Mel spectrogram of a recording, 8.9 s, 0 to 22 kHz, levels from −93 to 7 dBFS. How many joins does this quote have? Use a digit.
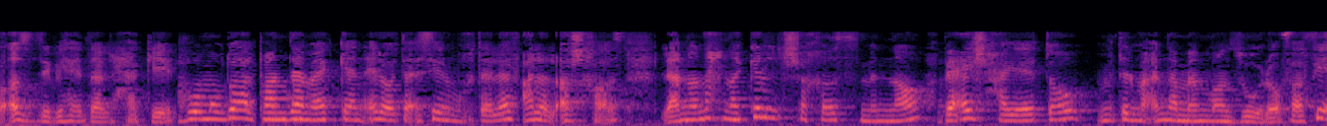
1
